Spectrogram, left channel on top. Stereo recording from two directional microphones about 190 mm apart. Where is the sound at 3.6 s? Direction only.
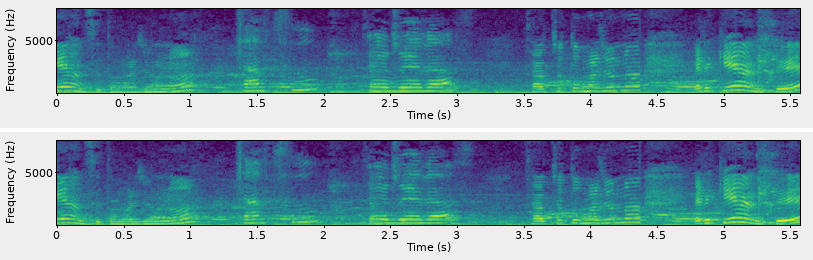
30° right (ahead or behind).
